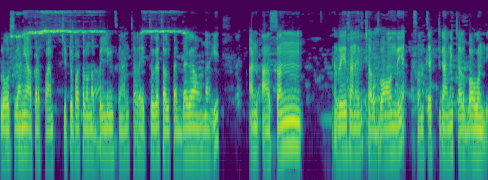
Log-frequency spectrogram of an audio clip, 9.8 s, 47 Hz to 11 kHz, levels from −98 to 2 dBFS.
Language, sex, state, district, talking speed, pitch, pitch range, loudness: Telugu, male, Andhra Pradesh, Guntur, 135 wpm, 115 Hz, 110-120 Hz, -16 LUFS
